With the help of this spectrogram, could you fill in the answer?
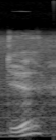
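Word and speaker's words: deux: have do and it's not doe it's due next we have claw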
